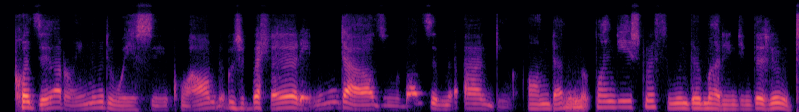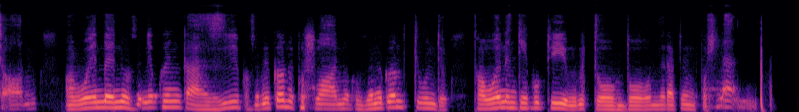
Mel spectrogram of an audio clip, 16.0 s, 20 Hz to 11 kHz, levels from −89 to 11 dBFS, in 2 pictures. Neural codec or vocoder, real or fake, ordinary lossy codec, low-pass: codec, 16 kHz, 0.5 kbps, X-Codec, HuBERT features, trained on balanced general audio; fake; Opus, 32 kbps; 7.2 kHz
